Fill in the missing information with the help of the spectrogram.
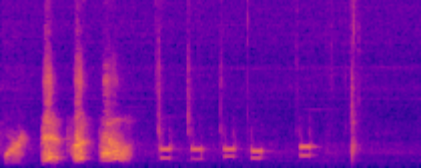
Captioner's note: phone being dialed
